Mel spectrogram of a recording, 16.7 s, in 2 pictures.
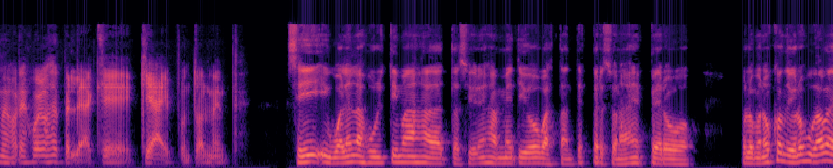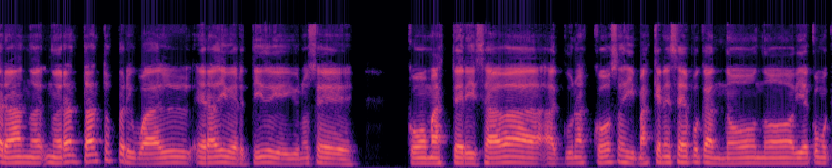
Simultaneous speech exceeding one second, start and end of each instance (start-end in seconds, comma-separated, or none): none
